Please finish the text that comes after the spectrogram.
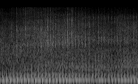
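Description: A motorcycle engine putters with a steady, throbbing rhythm as it moves through a village on Zanzibar, fairly close and loud for the whole stretch.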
